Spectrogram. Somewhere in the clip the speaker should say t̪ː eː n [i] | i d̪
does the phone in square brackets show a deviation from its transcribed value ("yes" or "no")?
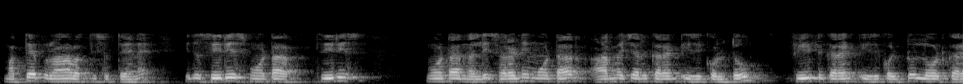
yes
